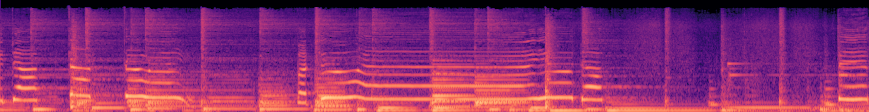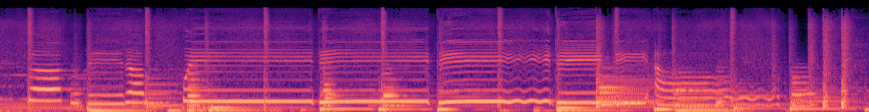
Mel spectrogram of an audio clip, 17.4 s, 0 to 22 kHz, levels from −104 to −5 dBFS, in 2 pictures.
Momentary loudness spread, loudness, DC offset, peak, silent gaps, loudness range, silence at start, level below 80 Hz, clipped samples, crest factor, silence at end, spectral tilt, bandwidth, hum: 10 LU; -25 LUFS; under 0.1%; -8 dBFS; none; 5 LU; 0 s; -36 dBFS; under 0.1%; 16 dB; 0 s; -6.5 dB/octave; 16.5 kHz; none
